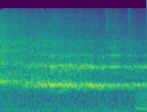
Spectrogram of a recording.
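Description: An aircraft lands in a flight video game, giving a steady, loud engine whine with a sustained skidding squeal, and a brief rising tone near the end.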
